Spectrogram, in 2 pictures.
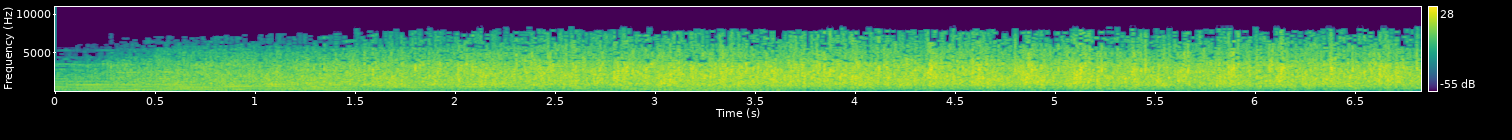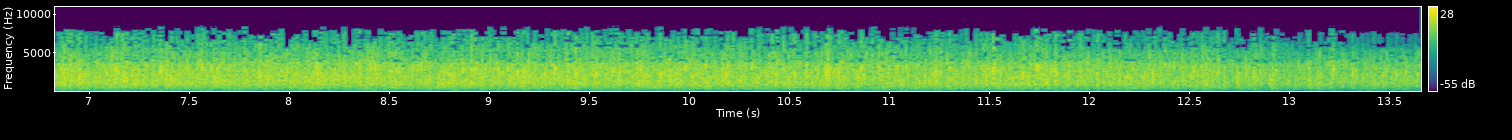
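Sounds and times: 
audience applause: 0.2s - 13.6s.

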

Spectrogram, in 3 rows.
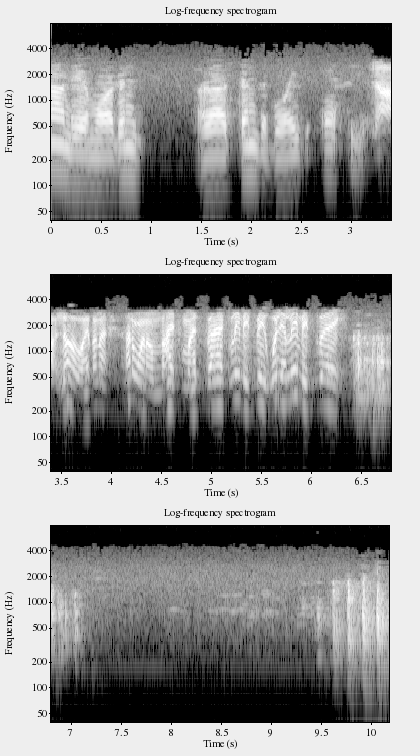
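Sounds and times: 
speech: 0.0s - 7.2s
knocking on a door: 9.4s - 10.1s.

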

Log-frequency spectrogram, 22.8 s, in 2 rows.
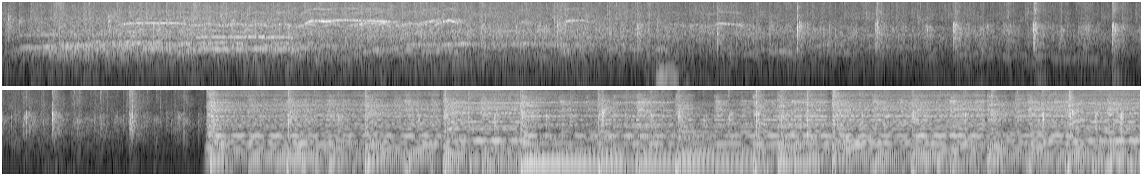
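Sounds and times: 
audience applause welcoming a band to the stage: 0.0s - 22.7s
audience whistles: 1.2s - 2.1s, 2.8s - 7.6s.

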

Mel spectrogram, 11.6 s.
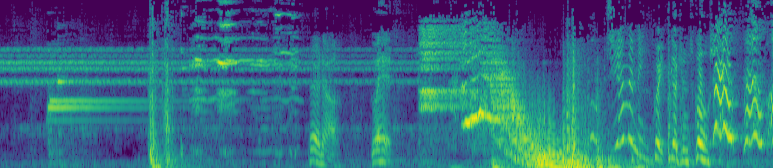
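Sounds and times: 
sustained tones: 0.0s - 10.7s
speech: 0.7s - 1.2s, 4.6s - 6.0s, 9.4s - 11.5s
lock clunk as a diamond key opens a locked door: 2.2s - 2.9s.

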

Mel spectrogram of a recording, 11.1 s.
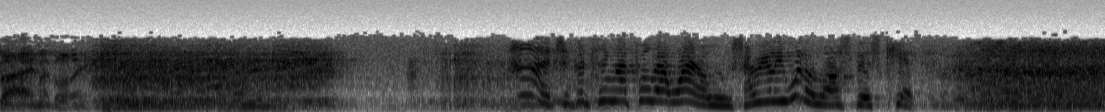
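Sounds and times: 
speech: 0.0s - 3.3s, 4.4s - 11.0s
quiet uneven hum: 0.0s - 11.0s
car engine rumbling and pulling away: 0.8s - 6.1s
laughter: 9.3s - 11.0s.

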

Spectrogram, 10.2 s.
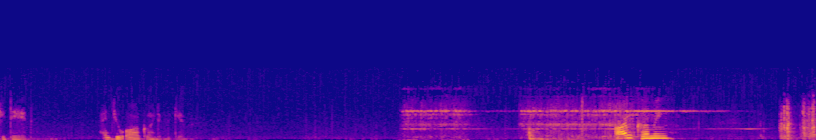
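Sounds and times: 
speech: 0.0s - 0.6s, 1.3s - 2.5s, 7.7s - 8.5s
electric doorbell ringing: 5.0s - 9.8s.

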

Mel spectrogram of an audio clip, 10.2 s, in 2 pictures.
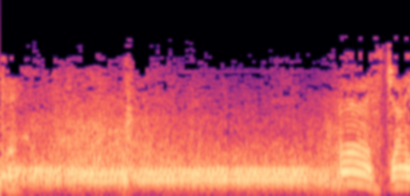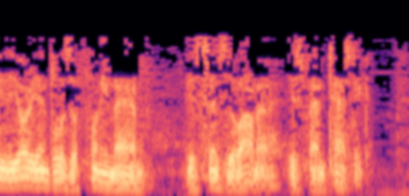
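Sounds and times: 
car pulling up outside: 0.0s - 5.0s
speech: 4.6s - 9.8s.

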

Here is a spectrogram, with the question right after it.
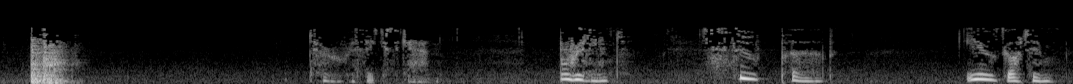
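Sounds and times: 
door shutting: 0.3s - 0.9s
speech: 3.2s - 4.5s, 5.6s - 6.3s, 7.1s - 8.4s, 9.6s - 10.6s.

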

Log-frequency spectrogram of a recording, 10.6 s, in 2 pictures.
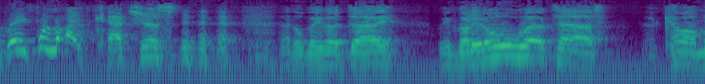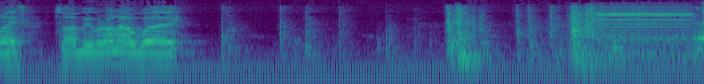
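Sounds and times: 
speech: 0.0s - 6.8s
door shutting: 8.6s - 10.2s.

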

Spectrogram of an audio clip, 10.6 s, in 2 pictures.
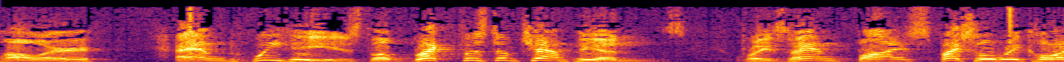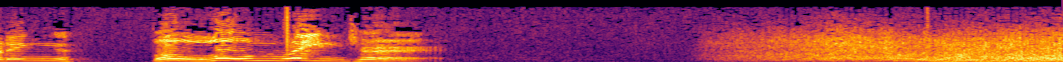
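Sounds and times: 
speech: 0.0s - 7.6s
American Airlines flagship airliner taking off: 8.8s - 10.6s.

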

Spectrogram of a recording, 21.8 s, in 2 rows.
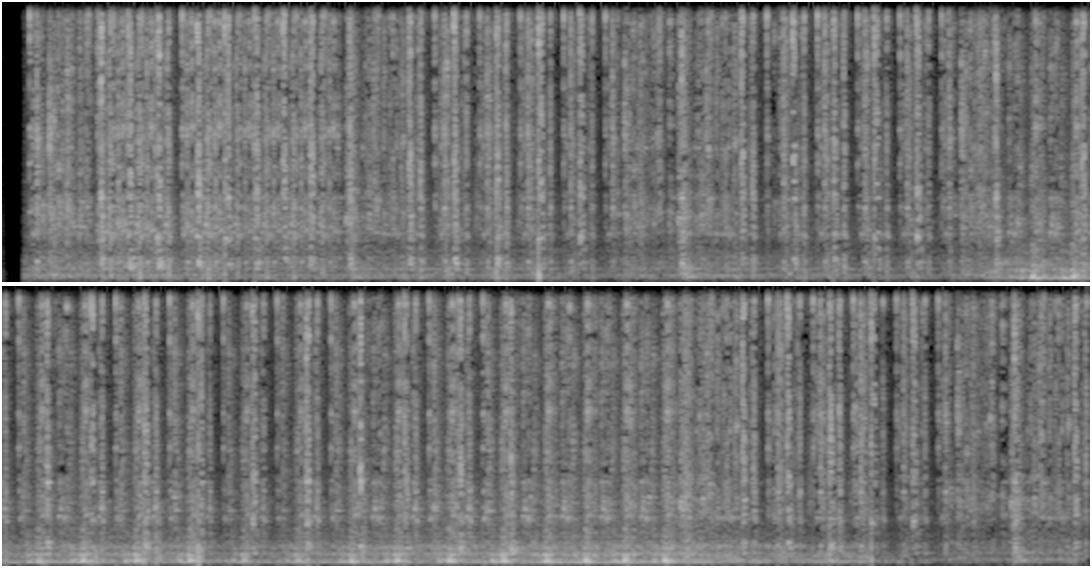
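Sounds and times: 
old computer printer printing: 0.3s - 21.7s
old relay computer relays clicking while running a program: 0.3s - 21.7s.

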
